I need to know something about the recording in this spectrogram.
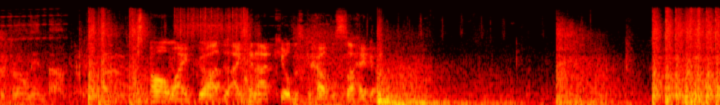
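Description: Pistol shots crack in quick bursts.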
